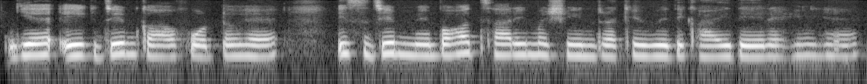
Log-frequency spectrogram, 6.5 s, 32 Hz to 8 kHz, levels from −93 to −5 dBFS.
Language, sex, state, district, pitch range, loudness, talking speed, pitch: Hindi, female, Rajasthan, Jaipur, 205-225 Hz, -16 LUFS, 165 wpm, 215 Hz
